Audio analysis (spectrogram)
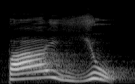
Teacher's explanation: опять же юна ставит после гласной поэтому дает два звука пою мы слышим звук j после о получается что слове пою у нас три буквы но 4 звука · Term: звук йод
